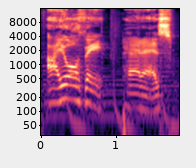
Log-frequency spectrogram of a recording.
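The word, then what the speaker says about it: Ayoze Pérez: That's right, Ayoze Perez. 2 Zs, both pronounced different.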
